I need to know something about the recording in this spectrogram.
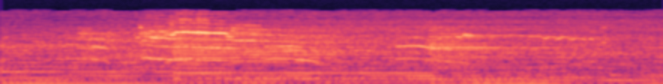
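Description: Gulls crying in several short gliding calls over held synthesizer chords and a deep bass note.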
